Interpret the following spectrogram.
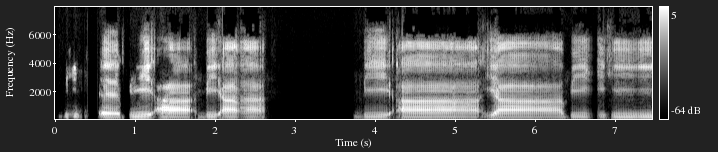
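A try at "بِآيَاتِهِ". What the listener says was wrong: বিহি নয়, বিহি নয়, উপরে দুই নোক্তা কি হয়?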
